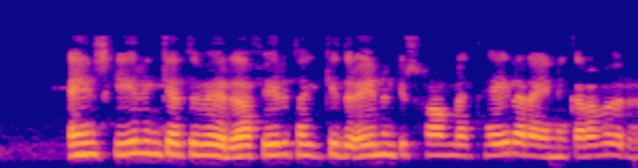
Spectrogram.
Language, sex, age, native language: Icelandic, female, 30-39, Icelandic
